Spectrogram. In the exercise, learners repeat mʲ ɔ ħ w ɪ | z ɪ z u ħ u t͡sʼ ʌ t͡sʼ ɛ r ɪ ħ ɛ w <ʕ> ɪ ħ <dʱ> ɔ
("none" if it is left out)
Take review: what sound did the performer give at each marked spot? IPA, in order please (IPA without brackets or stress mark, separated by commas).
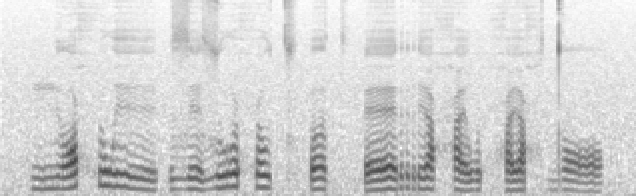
ħ, d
